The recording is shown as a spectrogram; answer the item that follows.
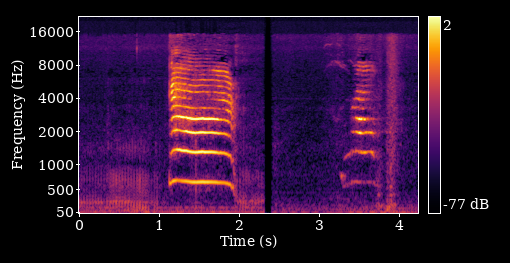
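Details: A single strong, steady meow lasting under a second from a cat, followed by a quieter, shorter second meow against low background rumble.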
